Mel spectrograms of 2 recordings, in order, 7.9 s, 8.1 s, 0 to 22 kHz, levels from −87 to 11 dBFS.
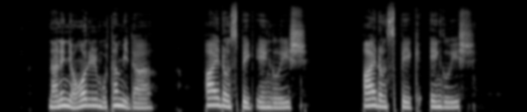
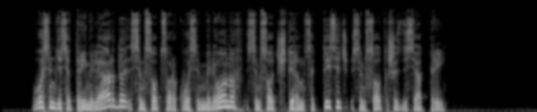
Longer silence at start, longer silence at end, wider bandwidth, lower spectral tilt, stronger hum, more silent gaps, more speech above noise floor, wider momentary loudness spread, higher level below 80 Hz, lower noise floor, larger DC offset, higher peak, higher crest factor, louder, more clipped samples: first, 0.75 s vs 0.5 s; second, 0.85 s vs 1.4 s; about the same, 17 kHz vs 15.5 kHz; about the same, -5 dB/octave vs -6 dB/octave; neither; first, 2.42-2.63 s, 2.89-3.06 s, 4.67-5.38 s, 6.33-6.42 s vs none; first, over 71 dB vs 50 dB; first, 11 LU vs 8 LU; second, -60 dBFS vs -48 dBFS; first, under -90 dBFS vs -72 dBFS; neither; first, -4 dBFS vs -8 dBFS; about the same, 18 dB vs 16 dB; first, -20 LUFS vs -23 LUFS; neither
